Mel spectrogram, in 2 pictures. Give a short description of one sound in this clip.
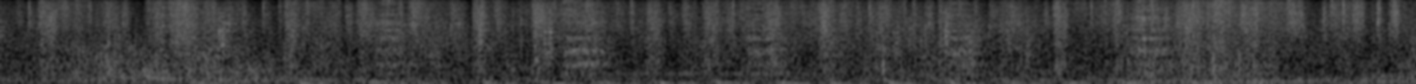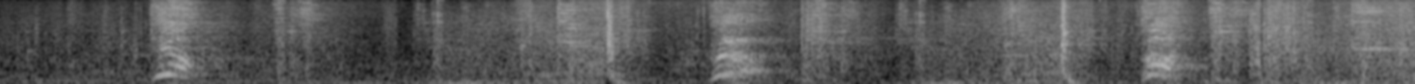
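Heavy footsteps crunch quickly over sand.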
